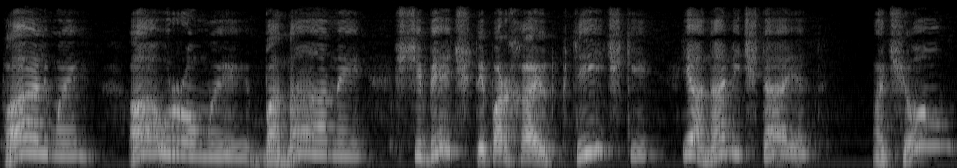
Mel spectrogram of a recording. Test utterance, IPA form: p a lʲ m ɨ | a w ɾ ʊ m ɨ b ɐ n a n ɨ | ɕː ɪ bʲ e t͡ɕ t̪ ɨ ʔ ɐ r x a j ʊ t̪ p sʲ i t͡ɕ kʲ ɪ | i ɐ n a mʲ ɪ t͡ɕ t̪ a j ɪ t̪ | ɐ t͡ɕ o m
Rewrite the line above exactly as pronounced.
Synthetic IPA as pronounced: p a lʲ m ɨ | a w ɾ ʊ m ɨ b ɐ n a n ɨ | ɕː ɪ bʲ e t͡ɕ t̪ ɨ p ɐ r x a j ʊ t̪ p tʲ i t͡ɕ kʲ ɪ | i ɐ n a mʲ ɪ t͡ɕ t̪ a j ɪ t̪ | ɐ t͡ɕ o m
